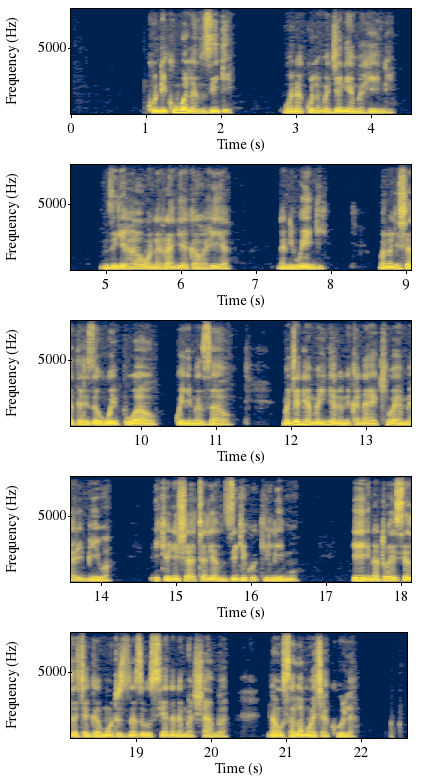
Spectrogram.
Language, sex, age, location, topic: Swahili, male, 18-24, Kisumu, health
